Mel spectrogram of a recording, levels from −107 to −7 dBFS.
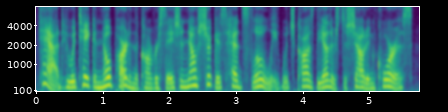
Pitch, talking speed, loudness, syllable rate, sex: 200 Hz, 230 wpm, -21 LUFS, 5.3 syllables/s, female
